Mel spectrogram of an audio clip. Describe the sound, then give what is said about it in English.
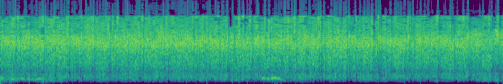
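Steady applause from an audience after a talk on city mobility, a dense, continuous wash of clapping at an even loudness with no voices standing out. “Chair, first question, let's give you a round of applause.”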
